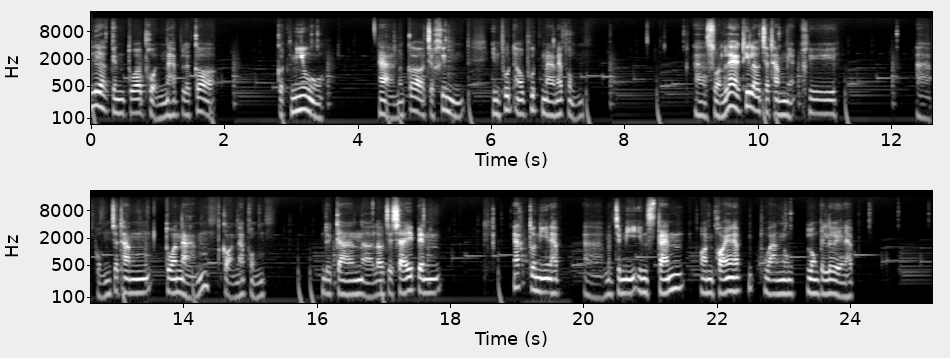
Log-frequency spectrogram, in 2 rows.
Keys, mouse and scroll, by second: 3.3 click, 5.0 middle click, 7.1 drag, 7.7-8.9 drag, 10.0 click, 10.7-12.1 drag, 15.0 middle click, 18.9 shift+a, 24.3 click, 25.1 click.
